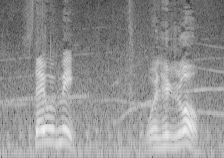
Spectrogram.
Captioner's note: sirens blaring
